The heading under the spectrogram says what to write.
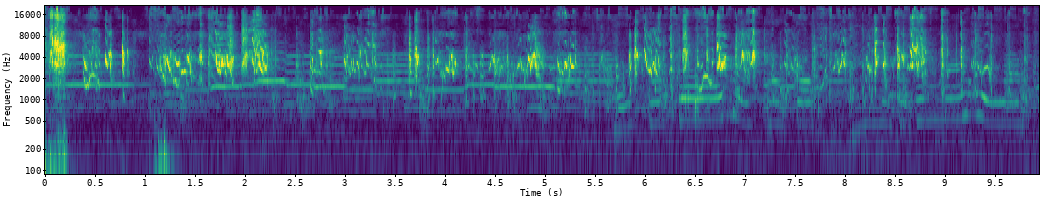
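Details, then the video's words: Happy budgerigar chirping: dense, fast warbled chatter of high twittering notes with scratchy squawks throughout, over sustained tonal notes that step between pitches like a slow background melody, with a few sharp knocks. "Happy budgie chirping sound"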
